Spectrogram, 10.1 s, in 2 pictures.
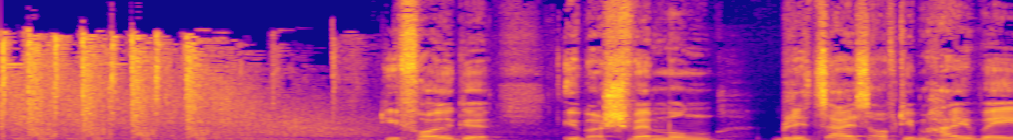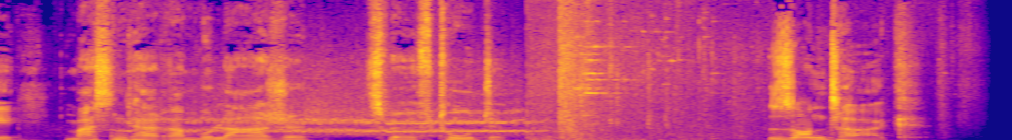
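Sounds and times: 
rapid bursts of gunfire: 0.0s - 1.9s
speech: 1.9s - 8.2s, 8.9s - 9.7s.

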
